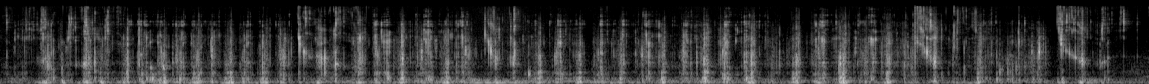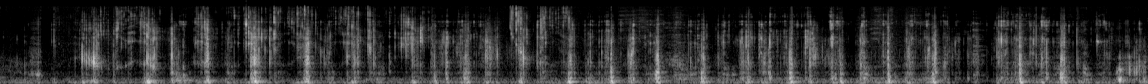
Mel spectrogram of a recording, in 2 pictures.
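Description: A person chewing food close to the microphone, a dense run of sharp mouth clicks several times a second that pauses briefly about eleven seconds in.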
